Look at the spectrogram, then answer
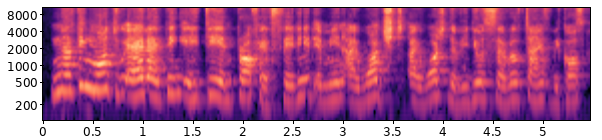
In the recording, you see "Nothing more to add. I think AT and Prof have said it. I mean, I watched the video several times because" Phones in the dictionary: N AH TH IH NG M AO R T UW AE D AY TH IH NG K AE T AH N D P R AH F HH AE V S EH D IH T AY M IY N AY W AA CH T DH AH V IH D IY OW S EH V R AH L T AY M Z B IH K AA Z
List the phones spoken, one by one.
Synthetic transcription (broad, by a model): N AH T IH NG M AO T UW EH D AY T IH NG K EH T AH N P R AH F HH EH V S EH D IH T AY M IY N AY W AA CH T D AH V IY D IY OW S EH V R AH L T AY M S B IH K AA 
